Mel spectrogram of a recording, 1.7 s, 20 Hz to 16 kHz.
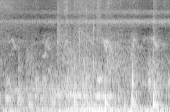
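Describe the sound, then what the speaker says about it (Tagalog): Newly hatched chicks of a large chicken breed peep in a small brood, with several short, high cheeps overlapping close by against a low background rumble. "14 sisiw yung ating napapisa"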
